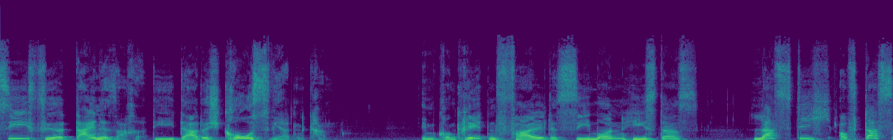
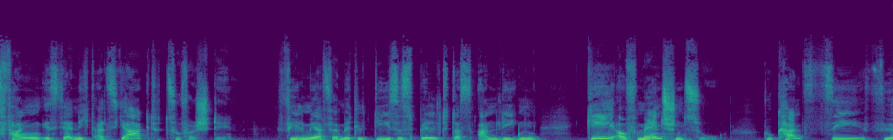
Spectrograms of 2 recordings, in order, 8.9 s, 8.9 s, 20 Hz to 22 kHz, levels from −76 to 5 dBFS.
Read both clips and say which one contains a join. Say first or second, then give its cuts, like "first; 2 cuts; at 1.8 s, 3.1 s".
first; 1 cut; at 1.5 s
